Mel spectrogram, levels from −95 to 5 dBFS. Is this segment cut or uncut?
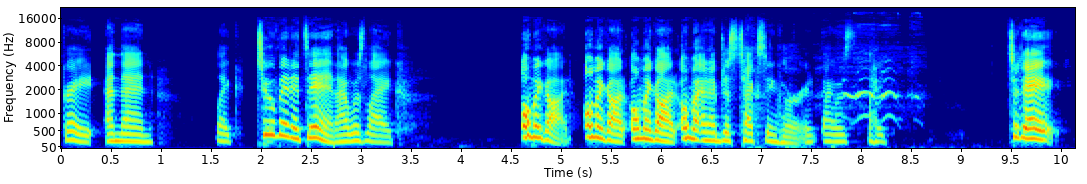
uncut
